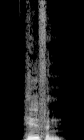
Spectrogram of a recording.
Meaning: plural of Hilfe
- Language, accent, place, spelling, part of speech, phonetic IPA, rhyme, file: German, Germany, Berlin, Hilfen, noun, [ˈhɪlfn̩], -ɪlfn̩, De-Hilfen.ogg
